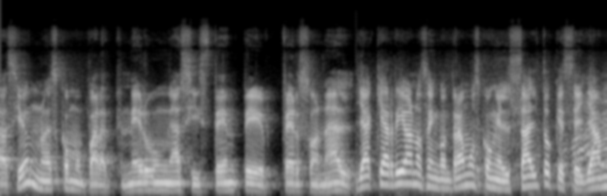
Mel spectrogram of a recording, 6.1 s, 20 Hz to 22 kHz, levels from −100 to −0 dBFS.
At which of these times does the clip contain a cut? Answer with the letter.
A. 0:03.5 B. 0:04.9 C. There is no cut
A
